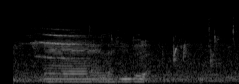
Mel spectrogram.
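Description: A man's voice holding a single low sung tone for about a second, with a few high overtones ringing out clearly above it: harmonic (overtone) chanting. The tone breaks off about halfway through, followed by a couple of faint clicks.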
